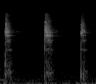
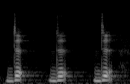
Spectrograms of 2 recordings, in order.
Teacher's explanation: So with the T your tongue is doing the exact same thing in your mouth but there's no voice. With a D exact same thing but this time we do produce voice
